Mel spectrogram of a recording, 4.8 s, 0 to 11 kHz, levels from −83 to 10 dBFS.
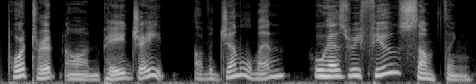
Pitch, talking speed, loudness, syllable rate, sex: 180 Hz, 140 wpm, -19 LUFS, 4.5 syllables/s, female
